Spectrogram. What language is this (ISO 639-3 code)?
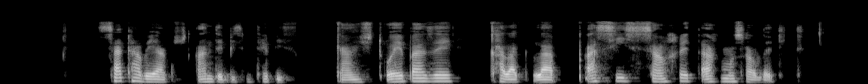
kat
